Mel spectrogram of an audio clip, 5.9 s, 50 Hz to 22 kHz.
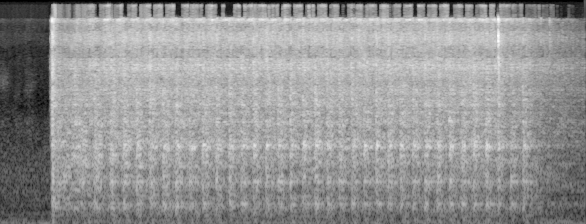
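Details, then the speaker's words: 2004 Mustang 3.8L V6 compression test with the fuel pump and coil disabled, owner reporting some power loss and leaks: about four seconds of even cranking at roughly four beats a second. The gauge reached 150, normal for this car. "reach 150 not bad that's normal for this car so we'll do that same test on all the other uh locations as well"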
